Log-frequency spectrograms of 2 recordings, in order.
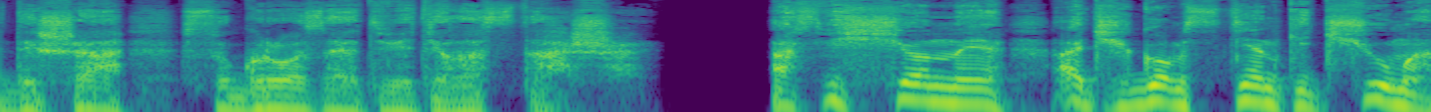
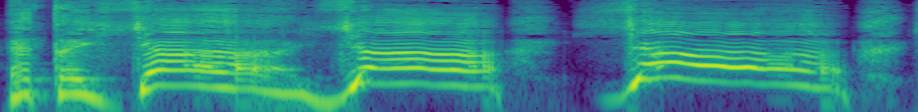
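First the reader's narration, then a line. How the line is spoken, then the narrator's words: Jubilant shout. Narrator (Russian): ликующе закричала Байте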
